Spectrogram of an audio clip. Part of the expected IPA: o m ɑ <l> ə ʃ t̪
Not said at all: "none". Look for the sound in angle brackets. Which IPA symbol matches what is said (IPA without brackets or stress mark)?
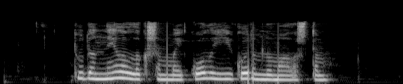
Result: l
